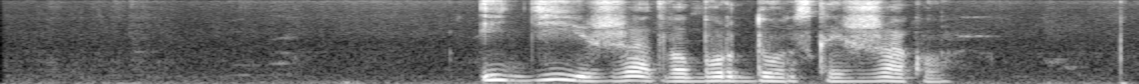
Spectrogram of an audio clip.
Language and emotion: Russian, angry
